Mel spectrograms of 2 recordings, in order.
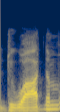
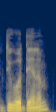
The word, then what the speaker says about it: duodenum: feet is broken into three different segments the duodenum also known as the duodenum the jejunum and the ilium the duodenum or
